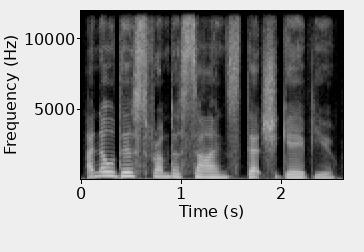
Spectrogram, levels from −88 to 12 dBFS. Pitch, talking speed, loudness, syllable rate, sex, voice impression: 215 Hz, 230 wpm, -16 LUFS, 4.1 syllables/s, female, feminine, adult-like, slightly clear, slightly cute, refreshing, friendly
